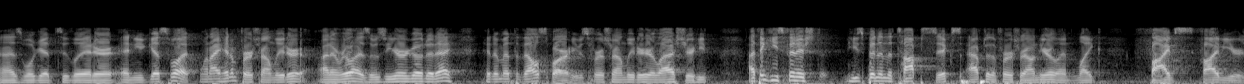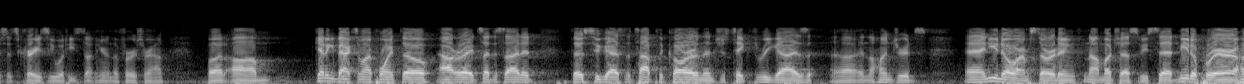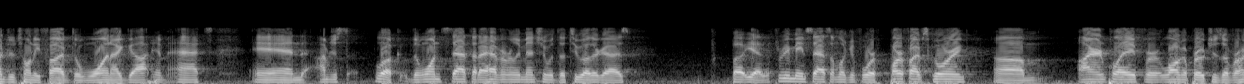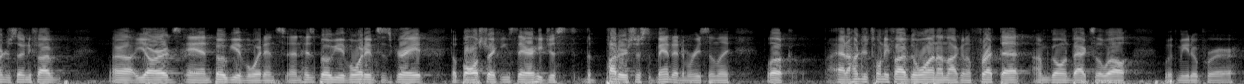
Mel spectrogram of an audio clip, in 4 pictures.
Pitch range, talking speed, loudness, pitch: 100-115 Hz, 240 wpm, -18 LUFS, 110 Hz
